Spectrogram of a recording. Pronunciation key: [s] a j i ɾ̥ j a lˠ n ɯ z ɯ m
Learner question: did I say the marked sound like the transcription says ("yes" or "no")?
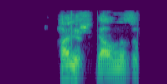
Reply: no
